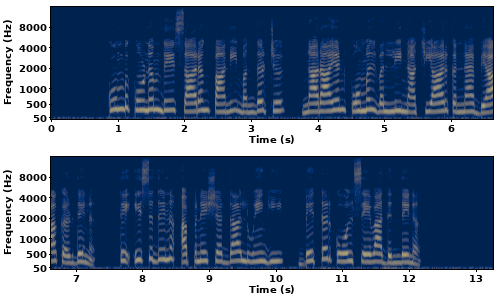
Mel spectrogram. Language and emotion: Dogri, neutral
